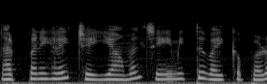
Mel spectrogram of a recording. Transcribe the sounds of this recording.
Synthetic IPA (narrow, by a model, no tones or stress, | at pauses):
nɐrpːɐnɐɪɣɐɭɐɪt͡ʃsɛjːaːmɐlseːmɪt̪ːɯʋɐɪkːɐpːɐɽɯ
